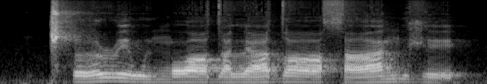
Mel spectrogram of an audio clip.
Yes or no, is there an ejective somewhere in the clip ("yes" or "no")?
no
